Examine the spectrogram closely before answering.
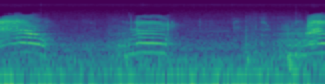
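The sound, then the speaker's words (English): A domestic cat meowing, three clear, high, drawn-out meows with gaps between them and a faint shorter sound before the last one. “those absolutely adorable sounds you're hearing right now are from my cat, Potato”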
